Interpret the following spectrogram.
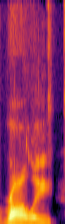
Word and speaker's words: Raleigh: British baby born in the new world oh Raleigh thank you I knew I knew I mispronounced it you know when you have that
